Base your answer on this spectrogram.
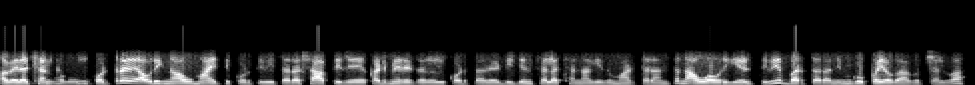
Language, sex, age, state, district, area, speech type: Kannada, female, 18-30, Karnataka, Vijayanagara, rural, conversation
